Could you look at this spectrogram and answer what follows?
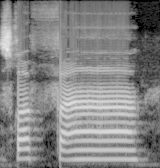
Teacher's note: صاد کو پر یعنی موٹا پڑھیں گے اور فا کے ساتھ ملائیں گے کیونکہ فا کے اوپر تشدید ہے۔ فا میں صفت حمز پائی جاتی ہے تو سانس تھوڑا جاری رکھ کے پڑھیں گے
